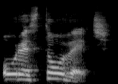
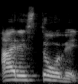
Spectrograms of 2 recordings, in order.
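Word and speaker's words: Arestovych: uh if you pronounce his uh euchronized version of his name is Alexi orestovic and Russian version of his name is Alexei aristovic so um he recently has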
